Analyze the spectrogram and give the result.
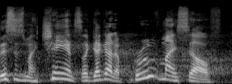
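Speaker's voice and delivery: ordinary delivery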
